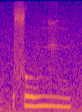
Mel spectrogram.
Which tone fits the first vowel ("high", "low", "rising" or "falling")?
high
